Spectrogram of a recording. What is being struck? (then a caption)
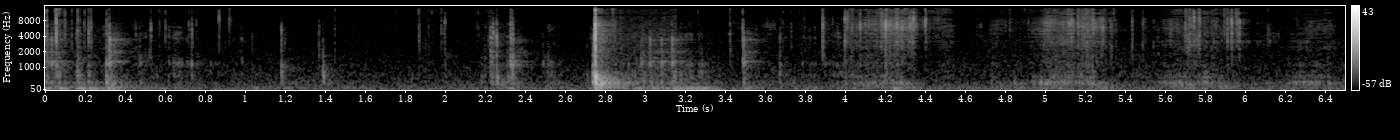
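Bar of soap scraped with a knife blade. A red-handled utility knife scores and slices thin strips from one end of a solid pink Palmolive bar of soap held on a white table, scraping the soap. Quiet, bright, dry scraping and crisp crackling come in short bursts, with one sharp, louder snap of a cut partway through.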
